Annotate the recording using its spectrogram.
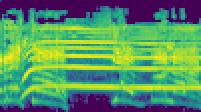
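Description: A long, high, held shout of '¡Correcto!', its final vowel stretched out on one steady pitch for about two seconds, with other voices talking and laughing underneath.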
